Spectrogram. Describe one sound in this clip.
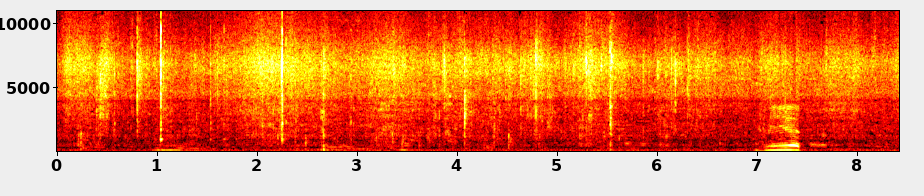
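A monkey squeals briefly nearby.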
